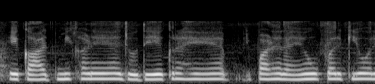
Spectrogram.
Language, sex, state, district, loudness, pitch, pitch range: Hindi, female, Uttar Pradesh, Lucknow, -14 LUFS, 245 Hz, 235-255 Hz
